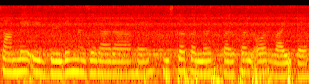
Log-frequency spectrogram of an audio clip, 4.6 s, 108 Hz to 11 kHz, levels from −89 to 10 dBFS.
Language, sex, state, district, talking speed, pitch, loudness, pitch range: Hindi, male, Chhattisgarh, Raipur, 170 wpm, 190 Hz, -19 LUFS, 185-200 Hz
